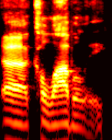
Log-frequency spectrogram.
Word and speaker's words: Koulibaly: professional soccer, it's been Koulibaly. So who knows? But for what it's worth, the French are pronouncing it Kalabali, which is different for me.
